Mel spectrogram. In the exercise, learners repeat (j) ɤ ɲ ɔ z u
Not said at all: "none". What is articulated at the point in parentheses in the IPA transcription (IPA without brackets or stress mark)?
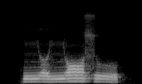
ɲ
